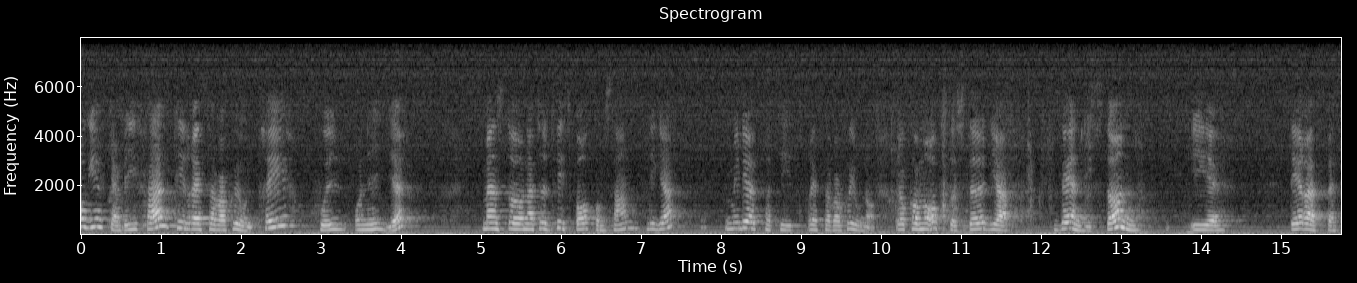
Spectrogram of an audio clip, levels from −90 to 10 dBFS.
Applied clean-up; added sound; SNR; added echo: none; none; none; reverberation time 0.2 s.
